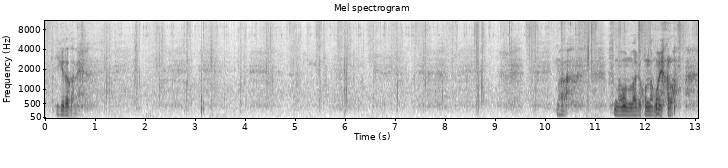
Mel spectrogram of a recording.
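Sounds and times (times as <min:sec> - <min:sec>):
footsteps on grassy dirt path: 0:00.0 - 0:13.0.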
